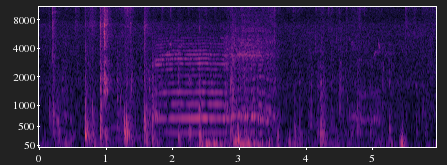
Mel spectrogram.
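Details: Goat kids at play in the exercise yard of Yoshigake goat farm, Japan, 30 April 2023. One sustained, steady bleat lasting nearly two seconds rises out of clattering hoof and body knocks.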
